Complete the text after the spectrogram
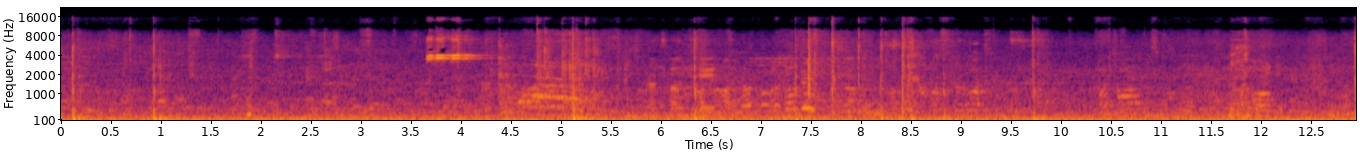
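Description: A crowd of spectators chatters and calls out nearby.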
